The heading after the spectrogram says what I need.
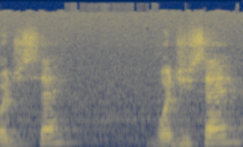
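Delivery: put-on acted, dazed, half-there, stoned-sounding spaced-out voice. Retelling asking a player to repeat in a loud room: imitating own past voice, sounding high. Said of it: "I sounded like I was high".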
